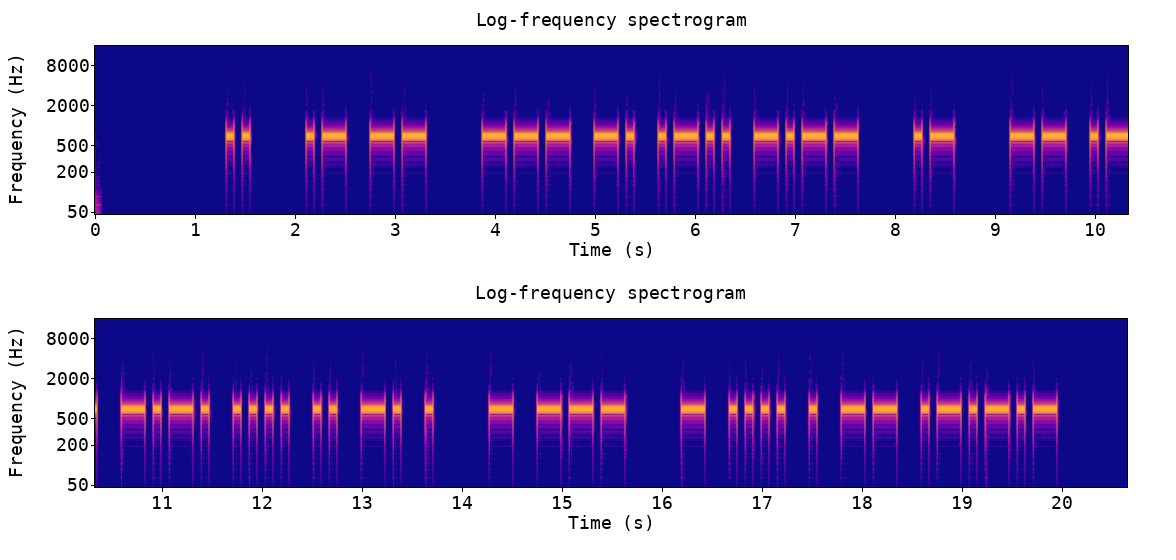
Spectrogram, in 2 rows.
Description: Morse code, heard as a keyed tone, about 15 wpm, 700 Hz. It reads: I AM ONLY A MACHINE TO THEM.
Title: Sentences from Top 1000 Words - Review Part 2 - 15wpm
